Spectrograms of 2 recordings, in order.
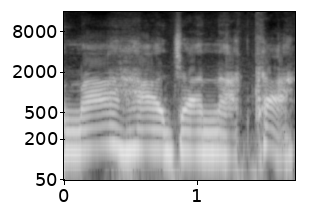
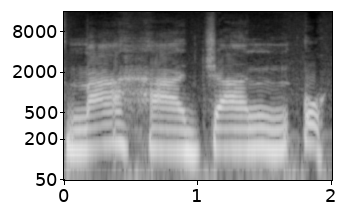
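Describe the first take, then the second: First: The name ends with a full 'naka' sound. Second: The name ends with a short 'nok' sound. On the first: The speaker calls it wrong. "which would be the English way" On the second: The speaker calls it right. "no, it's pronounced as MAHAJANOK"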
